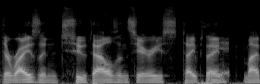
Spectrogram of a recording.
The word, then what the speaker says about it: Ryzen: So Risen, or Ryzen as it's pronounced correctly, Taylor, it's not a new architecture per se.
